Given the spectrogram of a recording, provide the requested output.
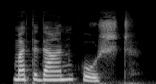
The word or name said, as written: मतदान-कोष्ठ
